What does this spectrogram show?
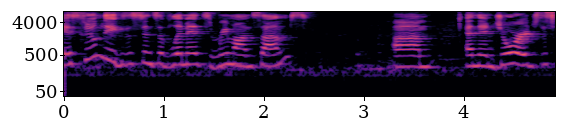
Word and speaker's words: Riemann: thing we're gonna talk about is something called Riemann sums riemann it's how you pronounce it Riemann know Riemann sums they come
